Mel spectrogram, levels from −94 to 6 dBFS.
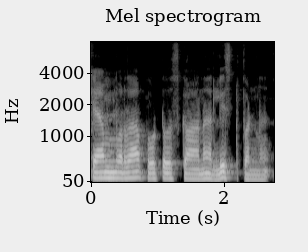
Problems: background conversations at intervals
